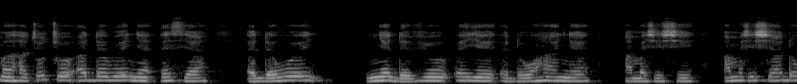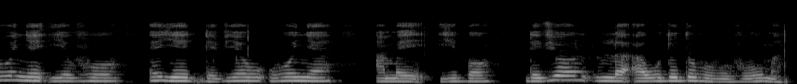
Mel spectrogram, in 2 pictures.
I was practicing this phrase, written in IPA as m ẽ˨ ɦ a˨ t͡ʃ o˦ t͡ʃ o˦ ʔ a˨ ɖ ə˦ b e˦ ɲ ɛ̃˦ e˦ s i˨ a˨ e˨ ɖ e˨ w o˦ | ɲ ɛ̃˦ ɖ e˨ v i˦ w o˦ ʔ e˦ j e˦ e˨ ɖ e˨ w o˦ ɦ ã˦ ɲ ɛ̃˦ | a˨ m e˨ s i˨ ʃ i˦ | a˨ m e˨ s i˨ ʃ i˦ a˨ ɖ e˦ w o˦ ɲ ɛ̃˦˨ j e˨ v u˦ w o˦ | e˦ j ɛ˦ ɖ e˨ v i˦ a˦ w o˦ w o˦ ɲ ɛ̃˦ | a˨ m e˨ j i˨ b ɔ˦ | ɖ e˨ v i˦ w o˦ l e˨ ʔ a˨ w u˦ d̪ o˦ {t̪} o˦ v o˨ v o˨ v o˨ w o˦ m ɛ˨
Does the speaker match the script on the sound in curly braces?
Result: no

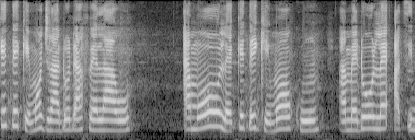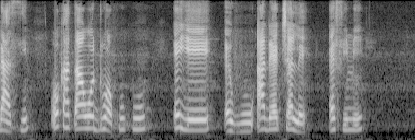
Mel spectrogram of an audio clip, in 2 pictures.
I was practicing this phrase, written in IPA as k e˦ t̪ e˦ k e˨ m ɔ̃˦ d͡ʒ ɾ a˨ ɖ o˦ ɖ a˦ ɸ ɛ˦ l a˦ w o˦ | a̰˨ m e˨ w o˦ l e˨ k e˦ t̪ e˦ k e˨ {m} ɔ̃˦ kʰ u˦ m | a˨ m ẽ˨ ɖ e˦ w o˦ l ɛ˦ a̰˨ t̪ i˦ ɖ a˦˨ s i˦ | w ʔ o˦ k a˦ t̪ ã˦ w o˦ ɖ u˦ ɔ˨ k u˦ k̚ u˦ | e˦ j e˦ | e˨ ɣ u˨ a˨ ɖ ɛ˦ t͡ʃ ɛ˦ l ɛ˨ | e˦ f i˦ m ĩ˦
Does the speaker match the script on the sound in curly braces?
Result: yes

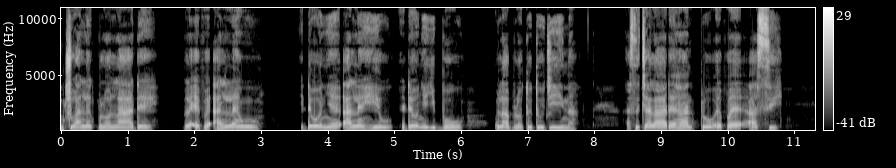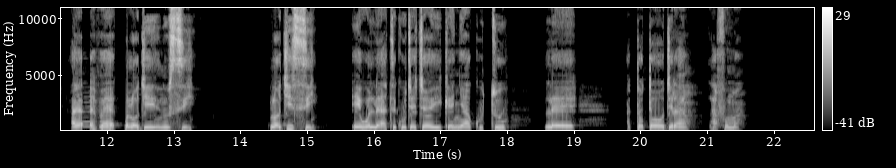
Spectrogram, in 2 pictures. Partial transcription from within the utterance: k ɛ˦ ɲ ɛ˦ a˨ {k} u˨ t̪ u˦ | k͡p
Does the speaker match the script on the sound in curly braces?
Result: yes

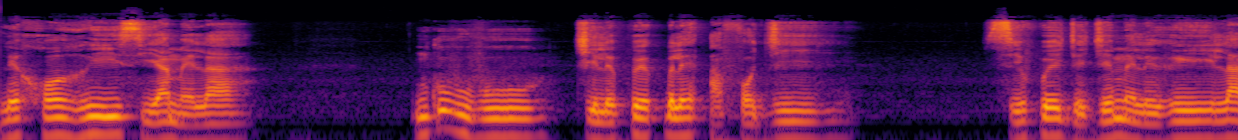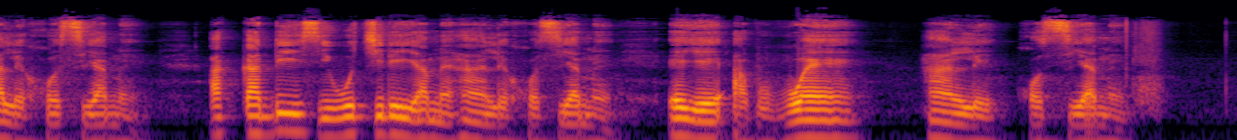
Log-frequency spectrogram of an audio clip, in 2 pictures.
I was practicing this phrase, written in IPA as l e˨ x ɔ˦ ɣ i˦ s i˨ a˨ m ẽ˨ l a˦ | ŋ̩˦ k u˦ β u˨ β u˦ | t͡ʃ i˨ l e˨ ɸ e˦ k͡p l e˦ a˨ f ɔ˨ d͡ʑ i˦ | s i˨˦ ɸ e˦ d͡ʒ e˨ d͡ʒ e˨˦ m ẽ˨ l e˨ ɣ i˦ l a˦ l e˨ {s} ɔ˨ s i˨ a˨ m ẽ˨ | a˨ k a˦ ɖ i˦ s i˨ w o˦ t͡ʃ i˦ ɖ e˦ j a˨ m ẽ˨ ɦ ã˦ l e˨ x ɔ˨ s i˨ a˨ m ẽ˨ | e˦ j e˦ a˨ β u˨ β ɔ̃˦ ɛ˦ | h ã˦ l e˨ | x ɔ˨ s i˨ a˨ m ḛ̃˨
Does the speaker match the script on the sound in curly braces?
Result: no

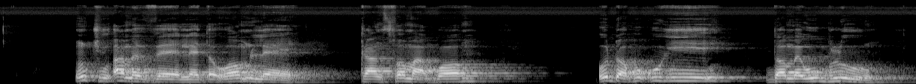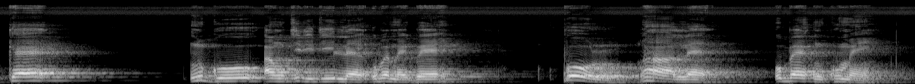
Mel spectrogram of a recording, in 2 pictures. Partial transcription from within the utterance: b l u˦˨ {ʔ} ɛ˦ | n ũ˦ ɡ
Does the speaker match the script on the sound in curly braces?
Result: no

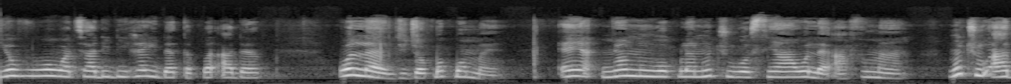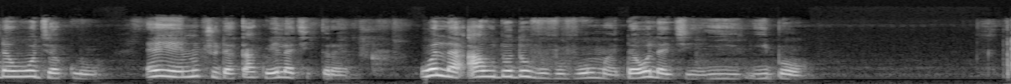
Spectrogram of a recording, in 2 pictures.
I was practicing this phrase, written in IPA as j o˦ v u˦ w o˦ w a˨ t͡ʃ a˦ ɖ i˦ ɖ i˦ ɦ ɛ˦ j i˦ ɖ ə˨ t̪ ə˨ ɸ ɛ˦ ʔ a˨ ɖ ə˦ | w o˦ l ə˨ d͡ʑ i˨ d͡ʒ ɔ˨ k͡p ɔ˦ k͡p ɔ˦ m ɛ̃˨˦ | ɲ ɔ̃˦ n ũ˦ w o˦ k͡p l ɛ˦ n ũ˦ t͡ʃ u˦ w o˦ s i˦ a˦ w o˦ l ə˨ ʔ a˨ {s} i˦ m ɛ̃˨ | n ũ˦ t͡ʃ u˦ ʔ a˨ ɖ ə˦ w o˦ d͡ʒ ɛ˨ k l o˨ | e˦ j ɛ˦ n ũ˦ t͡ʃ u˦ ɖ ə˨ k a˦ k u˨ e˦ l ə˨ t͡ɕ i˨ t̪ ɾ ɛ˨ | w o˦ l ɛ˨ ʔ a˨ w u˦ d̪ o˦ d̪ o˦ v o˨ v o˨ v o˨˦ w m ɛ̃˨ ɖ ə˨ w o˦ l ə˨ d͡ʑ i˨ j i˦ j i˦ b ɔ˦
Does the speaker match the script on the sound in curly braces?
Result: no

